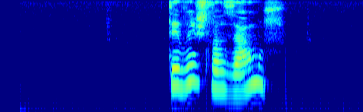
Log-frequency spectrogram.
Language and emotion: Russian, neutral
